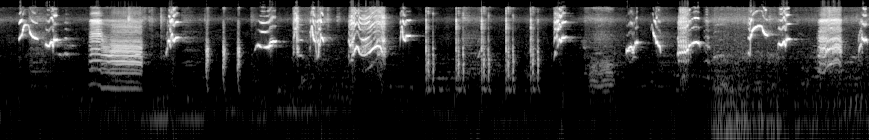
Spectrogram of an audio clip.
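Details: Javan myna in full song to tutor other mynas: dense harsh rasping bursts, wavering whistles and rapid clicks, energetic and almost unbroken.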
